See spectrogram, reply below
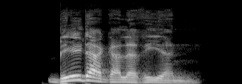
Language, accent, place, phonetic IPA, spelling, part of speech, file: German, Germany, Berlin, [ˈbɪldɐɡaləˌʁiːən], Bildergalerien, noun, De-Bildergalerien.ogg
- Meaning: plural of Bildergalerie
